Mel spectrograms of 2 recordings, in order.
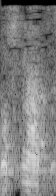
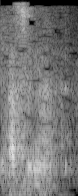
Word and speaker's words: Asenat: Giuseppe con chi si sposa la figlia di la figlia di Potifar, Asenat, mi viene adesso di quello Osnat, si dice Asenat, almeno secondo la pronuncia corretta.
